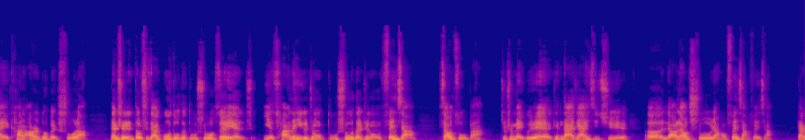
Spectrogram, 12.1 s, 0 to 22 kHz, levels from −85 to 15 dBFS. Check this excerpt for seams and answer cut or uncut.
uncut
